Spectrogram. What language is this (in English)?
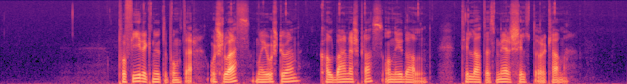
Norwegian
